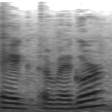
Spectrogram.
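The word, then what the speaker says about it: egregore: gregor theosophy uh and the gregor pronounced egg regard is a group uh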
